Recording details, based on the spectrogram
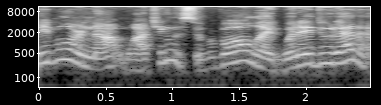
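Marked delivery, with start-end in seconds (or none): none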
